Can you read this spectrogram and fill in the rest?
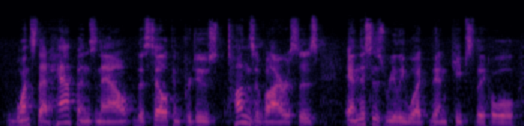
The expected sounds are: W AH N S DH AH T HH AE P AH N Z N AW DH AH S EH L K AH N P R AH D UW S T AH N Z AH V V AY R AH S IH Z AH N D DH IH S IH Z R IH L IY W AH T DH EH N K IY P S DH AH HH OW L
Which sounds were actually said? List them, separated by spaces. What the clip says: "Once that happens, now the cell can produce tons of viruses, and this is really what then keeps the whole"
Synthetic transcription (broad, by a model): W AH N S DH AH T HH AE P AH N Z N AW DH AH S EH L K AH N P R AH D UW S T AH N Z AH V V AY R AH S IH Z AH N DH IH S IH Z R IH L IY W AH T DH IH N K IY P S DH AH HH OW L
